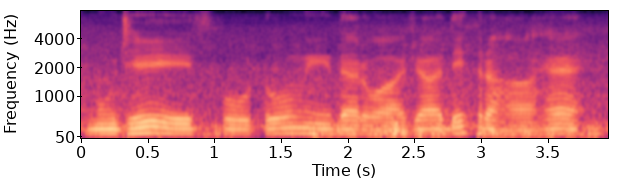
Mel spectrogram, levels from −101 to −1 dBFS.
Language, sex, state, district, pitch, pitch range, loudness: Hindi, male, Madhya Pradesh, Katni, 115 Hz, 110-115 Hz, -16 LUFS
